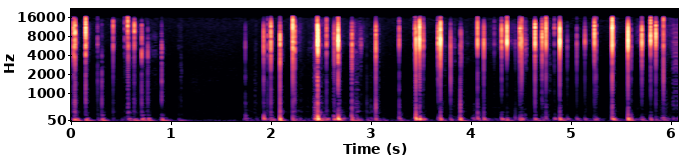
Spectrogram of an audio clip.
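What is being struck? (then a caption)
Small cushion covered with glass studs. Long acrylic nails tap and scratch rapidly over a small cushion covered with rows of square glass studs, making a fast run of sharp, dry clicks with a bright edge and a low thud beneath. The taps stop briefly near the start, then return in a dense, uneven patter with a few louder strikes.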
